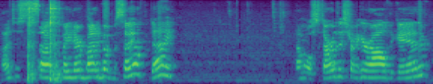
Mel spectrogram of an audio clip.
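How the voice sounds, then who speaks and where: A woman's voice: sits high, brisk, far from the mic. Folksy woman in a home kitchen. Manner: folksy, chatty, says "y'all" to viewers. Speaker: home cooking channel host. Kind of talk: casual cooking demonstration.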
